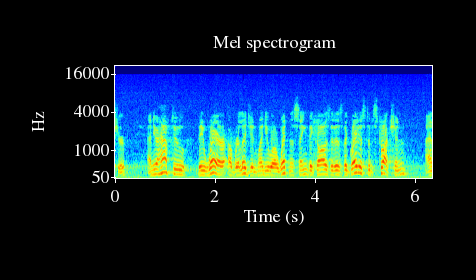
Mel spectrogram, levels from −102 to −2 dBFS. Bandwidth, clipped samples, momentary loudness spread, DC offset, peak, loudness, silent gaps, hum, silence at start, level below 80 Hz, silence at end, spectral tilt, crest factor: 15.5 kHz; under 0.1%; 11 LU; under 0.1%; -10 dBFS; -26 LUFS; none; none; 0 s; -52 dBFS; 0 s; -7.5 dB/octave; 16 dB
